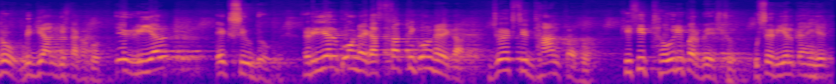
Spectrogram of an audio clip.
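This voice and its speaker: A man's voice: high voice, darkish tone. A male chemistry teacher giving a classroom lecture. He repeats key terms and asks questions that he answers himself. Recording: echoey classroom, muffled sound.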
